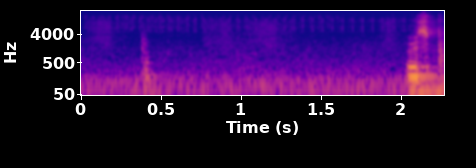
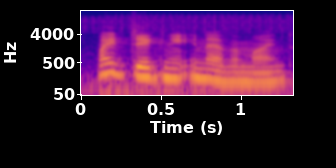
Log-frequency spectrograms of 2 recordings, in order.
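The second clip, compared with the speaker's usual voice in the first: ordinary delivery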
